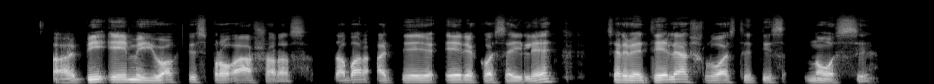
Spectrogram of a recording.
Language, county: Lithuanian, Panevėžys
